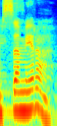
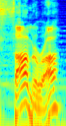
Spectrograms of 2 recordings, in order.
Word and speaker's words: Samira: Most people think it is Samira, but it is Samira, with a nice Shuriman accent.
